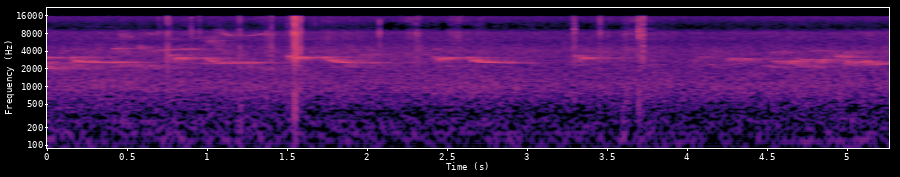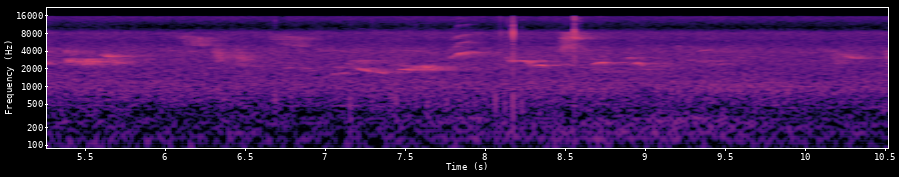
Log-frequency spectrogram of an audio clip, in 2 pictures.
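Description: Garden birds chirping and singing in short, quick phrases scattered throughout, with a few sharp clicks, over a steady outdoor background hiss.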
